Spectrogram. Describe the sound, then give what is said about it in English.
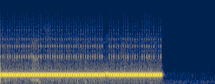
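A steady electronic telephone ringing tone on a call, loud, holding one unbroken pitch for about a second and a half before cutting off abruptly into silence. “It stopped ringing.”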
